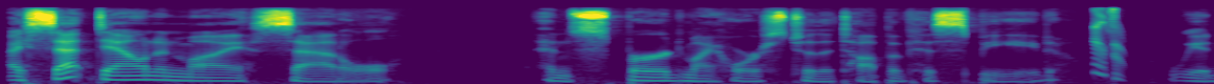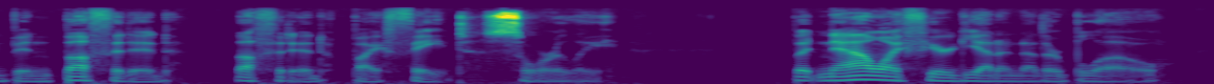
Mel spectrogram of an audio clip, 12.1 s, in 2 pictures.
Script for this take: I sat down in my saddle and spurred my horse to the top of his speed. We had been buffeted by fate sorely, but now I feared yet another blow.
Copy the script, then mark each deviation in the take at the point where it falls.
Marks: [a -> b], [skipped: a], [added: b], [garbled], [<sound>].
I sat down in my saddle and spurred my horse to the top of his speed. [chirp] We had been buffeted [added: buffeted] by fate sorely, but now I feared yet another blow.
